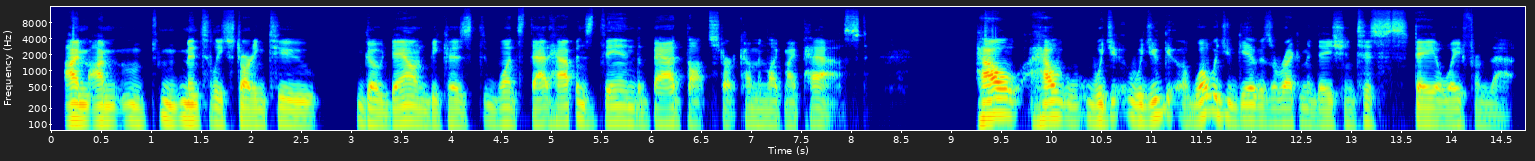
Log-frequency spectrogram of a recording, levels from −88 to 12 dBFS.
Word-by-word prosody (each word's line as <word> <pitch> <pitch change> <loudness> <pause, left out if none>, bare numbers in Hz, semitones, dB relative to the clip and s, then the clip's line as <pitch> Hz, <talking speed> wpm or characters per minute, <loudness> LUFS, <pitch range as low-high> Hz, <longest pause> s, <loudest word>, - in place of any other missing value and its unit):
I'm 120 -1 +7
I'm 110 0 +2
m 110 -4 -7
t - - -24
m 120 +1 -3
mentally 110 -3 -1
starting 95 -1 -1
to 90 -5 -4 0.5
go 95 - 0
down 100 +2 0
because 90 0 -6
d 115 - -23
once 100 -2 -6
that 105 - +2
happens, 105 +1 0
then 105 -2 -4
the - - -10
bad 95 +2 -1
thoughts - - -6
start - - -8
coming 95 -3 -12
like 90 -2 -7
my - - -7
past. - - -4 1.1
How 145 +3 +10
how 125 +5 +6
w 120 -5 -8
would 120 -2 -3
you 135 - -8
would 115 -5 -3
you 135 - +1
gi 160 - -7
what 115 +10 +2
would 160 -5 -2
you 125 - -5
give 120 +1 -1
as 100 - -10
a 100 - -8
recommendation 95 -2 -5
to - - -8
stay 100 0 -2
away 95 0 -3
from 90 -4 -17
that? 80 -2 -15
105 Hz, 180 wpm, -25 LUFS, 95-115 Hz, 1.1 s, How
